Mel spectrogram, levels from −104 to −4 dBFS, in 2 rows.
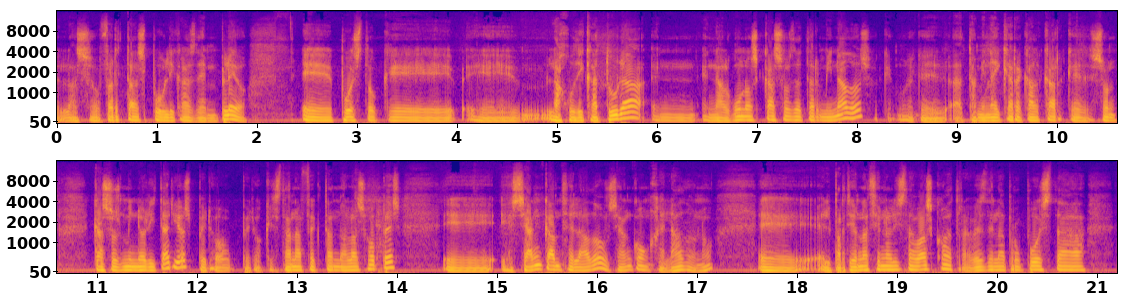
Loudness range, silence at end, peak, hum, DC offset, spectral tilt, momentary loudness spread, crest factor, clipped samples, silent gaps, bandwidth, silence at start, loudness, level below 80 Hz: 2 LU; 0.05 s; -6 dBFS; none; under 0.1%; -5.5 dB/octave; 7 LU; 14 dB; under 0.1%; none; 13 kHz; 0 s; -21 LUFS; -34 dBFS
